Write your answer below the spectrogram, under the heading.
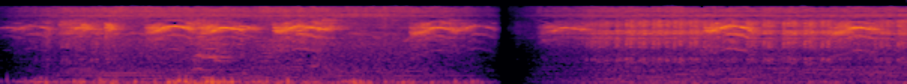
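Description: Small birds chirping: high, arched chirps repeating over and over above a low rumble. The sound cuts out completely for a moment about three seconds in.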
